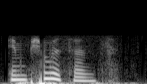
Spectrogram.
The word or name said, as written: impuissance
